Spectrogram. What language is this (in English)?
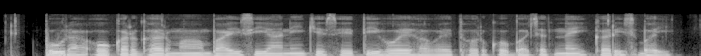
Chhattisgarhi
